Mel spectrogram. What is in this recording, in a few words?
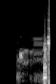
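Dispatch, p25; WSO DISP 1; wake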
